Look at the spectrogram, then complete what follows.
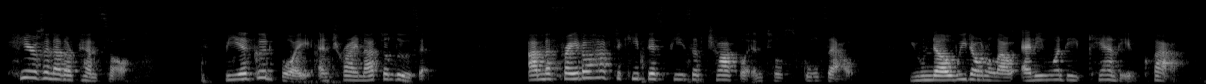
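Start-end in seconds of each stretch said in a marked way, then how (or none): none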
